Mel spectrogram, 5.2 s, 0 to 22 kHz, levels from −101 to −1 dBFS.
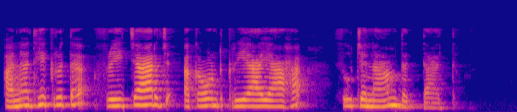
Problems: none marked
